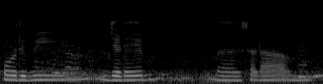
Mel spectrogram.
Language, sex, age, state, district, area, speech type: Dogri, female, 18-30, Jammu and Kashmir, Reasi, rural, spontaneous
